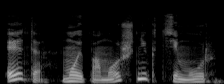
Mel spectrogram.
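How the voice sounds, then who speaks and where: A woman voicing a confident, protective young man who talks in a low purring tone. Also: very animated, unhurried, mellow, no echo, clean studio sound, exaggerated voice. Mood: commanding.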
